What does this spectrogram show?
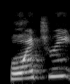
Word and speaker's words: poetry: Poetry has 3 syllables, poetry, right? We have 1 that is stressed at the beginning and 2 that are non-stressed.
